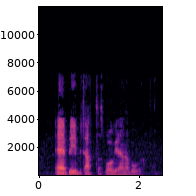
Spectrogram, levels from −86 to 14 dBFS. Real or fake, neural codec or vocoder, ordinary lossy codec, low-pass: real; none; AAC, 48 kbps; 7.2 kHz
